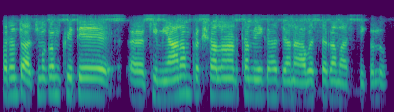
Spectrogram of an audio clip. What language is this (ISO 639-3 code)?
san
